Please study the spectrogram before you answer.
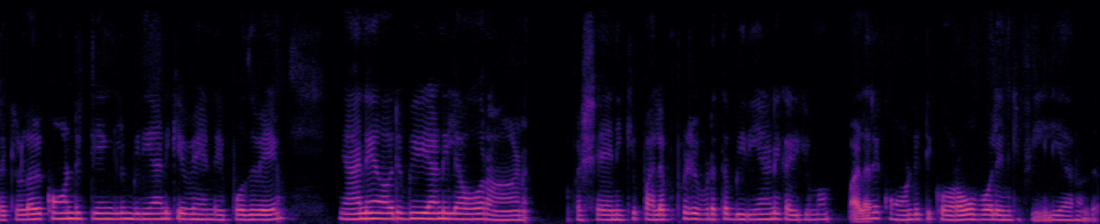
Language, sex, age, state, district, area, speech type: Malayalam, female, 30-45, Kerala, Thiruvananthapuram, rural, spontaneous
